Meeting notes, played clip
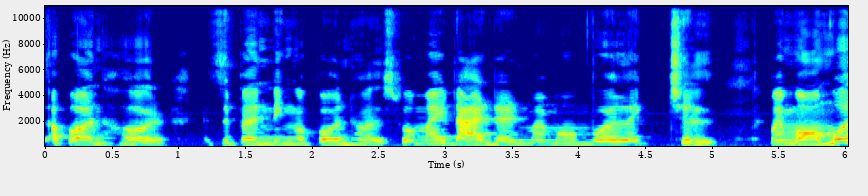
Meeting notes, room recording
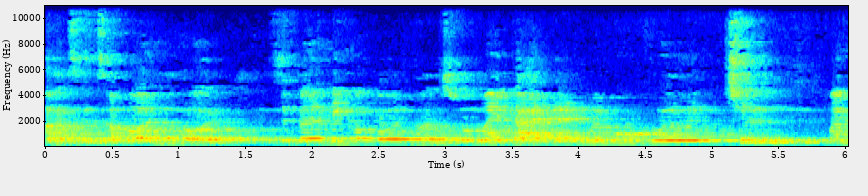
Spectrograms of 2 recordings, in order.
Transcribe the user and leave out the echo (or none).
none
